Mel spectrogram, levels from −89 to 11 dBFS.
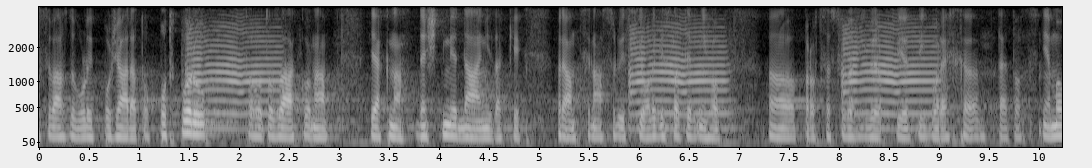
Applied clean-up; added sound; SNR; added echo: none; Trumpet; 4 dB; none.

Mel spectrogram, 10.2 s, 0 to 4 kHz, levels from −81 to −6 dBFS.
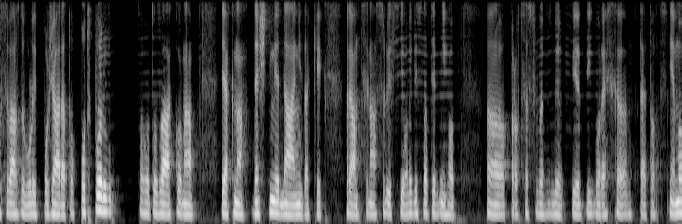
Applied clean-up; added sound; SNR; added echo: neural mask model DeepFilterNet 3.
